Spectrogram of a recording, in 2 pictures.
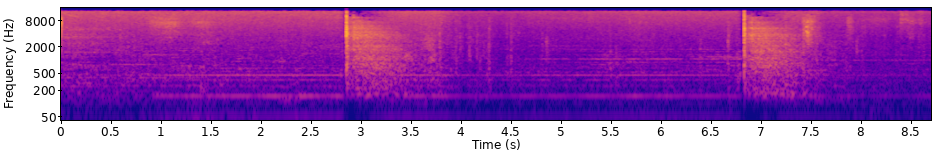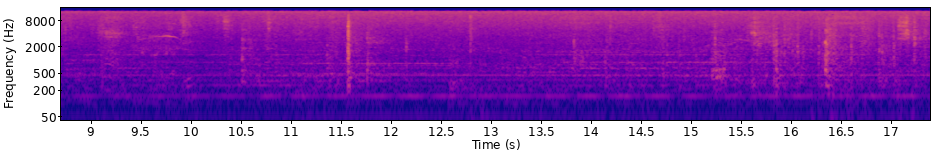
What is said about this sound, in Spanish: Cruje la madera, rotundo golpe de martillo, y alejado, ya subiendo la rampa que le va a llevar a la calle, el capataz de la hermandad de la corona.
